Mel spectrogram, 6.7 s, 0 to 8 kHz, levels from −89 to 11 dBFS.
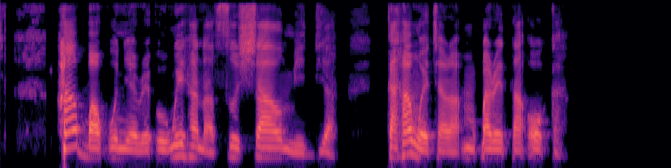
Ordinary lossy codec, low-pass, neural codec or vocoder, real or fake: none; 7.2 kHz; none; real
